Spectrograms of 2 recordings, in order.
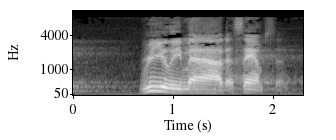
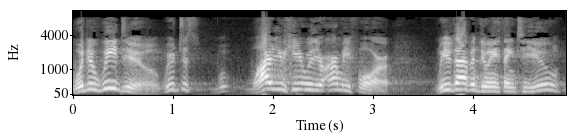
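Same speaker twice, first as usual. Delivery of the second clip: bewildered protest; 5 semitones higher, 4 dB louder than usual. Retold or imitated. Townspeople protesting to the army.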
